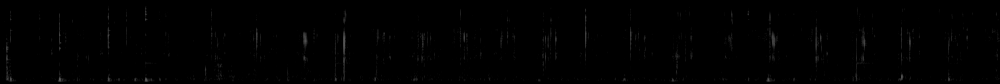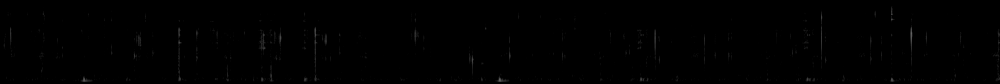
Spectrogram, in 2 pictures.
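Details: Mindy the Shetland Sheepdog eats her evening raw kangaroo meal with coconut oil inside a small room; continuous crunchy mastication with sharp bite clicks several times a second, no talking.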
